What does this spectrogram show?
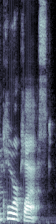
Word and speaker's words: chloroplast: did next is the chloroplast and again you have to underline that CH and right okay it's not so little slow Laura Plast it is chloroplast this one you might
